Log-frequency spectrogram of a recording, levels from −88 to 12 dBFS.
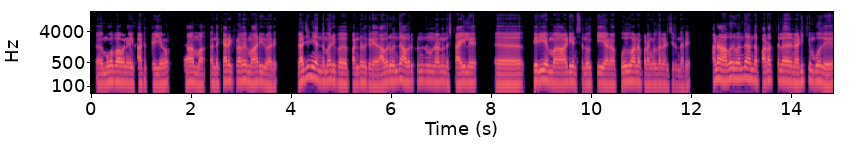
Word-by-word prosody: அ - - -2
முகபாவனைகள் 130 -3 +1
காட்டத் 120 -1 -1
தெரியும். 120 +2 -1 0.4
ஆமா, 125 -4 +1 0.2
அந்த 125 0 -2
கேரக்டராவே 145 0 +2
மாறிருவாரு. 125 -5 +1 0.5
ரஜினி 185 +8 +3
அந்த 140 -1 -3
மாரி 150 0 +1
ப - - +1 0.2
பண்றது 125 +2 -1
கிடையாது. 110 -1 +1
அவரு 135 +3 +1
வந்து, 145 +3 -1
அவருக்குன்னு 140 +1 -4
உண்டான 135 0 0
அந்த 130 - -4
ஸ்டைலு. 125 +1 +3 0.5
அ - - +2 0.7
பெரிய 145 +2 +4
ம - - -1 0.2
ஆடியன்ஸ 130 -2 0
நோக்கிய 120 -1 0
பொதுவான 135 0 +1
படங்கள் 115 0 -3
தான் 120 - -2
நடிச்சுட்டிருந்தாரு. 105 -3 -7 0.5
ஆனா 170 - +4
அவரு 170 +3 +1
வந்து 170 +2 0
அந்த 155 -2 0
படத்துல 150 +2 0 0.3
நடிக்கும் 140 +2 -2
போது, 140 -4 +1
135 Hz, 145 wpm, -23 LUFS, 120-140 Hz, 0.7 s, பெரிய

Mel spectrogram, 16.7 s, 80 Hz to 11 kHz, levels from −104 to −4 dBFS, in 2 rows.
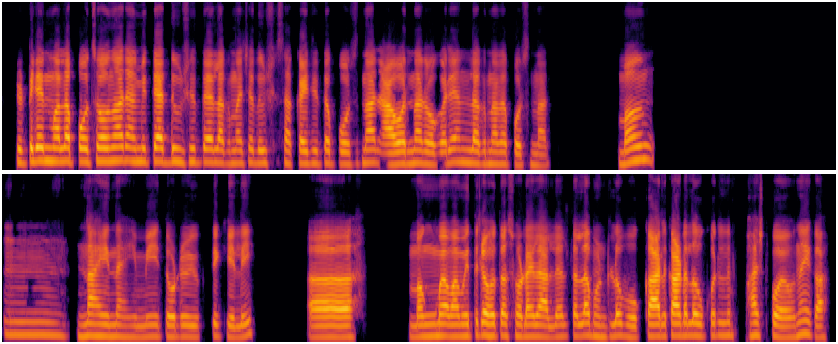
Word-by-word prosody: ती 200 - +1
ट्रेन 215 +3 +2
मला 215 0 +4
पोहचवणार 215 +2 +2
आणि 215 -1 0
मी 210 - -2
त्याच 210 -1 +5
दिवशी, 210 -1 -5
त्या 205 -1 +2
लग्नाच्या 190 0 -4
दिवशी 190 0 -7
सकाळी 185 -1 0
तिथं 190 0 -4
पोहचणार, 185 +2 -2
आवरणार 180 +3 +3
वगैरे 180 +3 -2
अन् 200 -1 -6
लग्नाला 180 -1 -2
पोहचणार. 160 -1 -7 0.7
मग 220 +6 0 1.9
अं, 195 -2 -10 0.2
नाही, 180 -1 +2
नाही. 165 -1 -6
मी 165 +1 -5
थोडी 165 0 -2
युक्ती 165 +2 -7
केली. 165 +1 -4 0.6
अ, - - -2 1.0
मग 165 +1 +1
माझा 175 -1 +4
मित्र 175 +2 +1
होता 180 0 +3
सोडायला 170 -1 +2
आलेला, 165 +1 0
त्याला 180 +1 +1
म्हटलं, 175 0 -4
"भो 160 -2 -3
कार 175 0 +7
काढ 185 0 +8
लवकर 185 0 -2
आणि 185 0 -7 0.2
फास्ट 185 0 -1
पळव," 160 -3 +1
नाही 205 +1 -2
का 160 -3 -1
185 Hz, 160 wpm, -25 LUFS, 170-195 Hz, 1.9 s, काढ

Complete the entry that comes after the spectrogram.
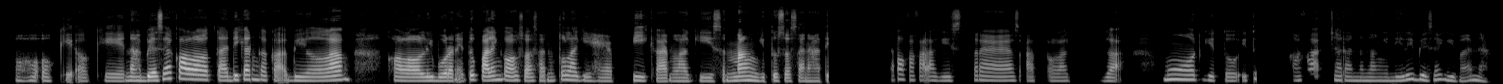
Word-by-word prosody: Oh, 175 0 -8
oke 170 - -8
oke. 160 +2 -9 0.2
Nah, 180 -1 +3
biasanya 185 +9 +5
kalau 240 -3 +9 0.2
tadi 185 +3 +2
kan 225 - +5
Kakak 200 -2 0
bilang 180 +3 +4 0.4
kalau 175 -2 +4
liburan 170 -1 +3
itu - - 0
paling 185 +3 +7
kalau 190 -2 +4
suasana 175 0 -2
itu 210 - -1
lagi 190 -3 -1
happy 160 +2 -6 0.2
kan, 145 0 +2
lagi 155 +1 -4 0.2
senang 180 +4 +5
gitu 160 - -5
suasana 155 0 -3
hati, - - -6 0.6
kalau 240 - -4
Kakak 205 - -6
lagi 180 -1 -9
stres 185 -2 -5
atau - - -14
lagi 170 0 -12 0.3
gak 160 -1 -3 0.4
mood 225 -1 +1
gitu, 180 -2 -8 0.2
itu 195 - -11 0.3
Kakak 195 +6 -9
cara 195 -2 -7
nenangin 175 -1 -8
diri 190 +6 -2
biasanya 215 +1 -4
gimana? 175 -1 -8
180 Hz, 165 wpm, -26 LUFS, 170-200 Hz, 0.6 s, kalau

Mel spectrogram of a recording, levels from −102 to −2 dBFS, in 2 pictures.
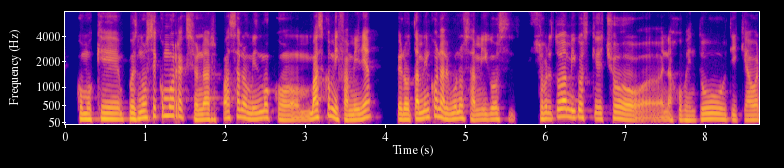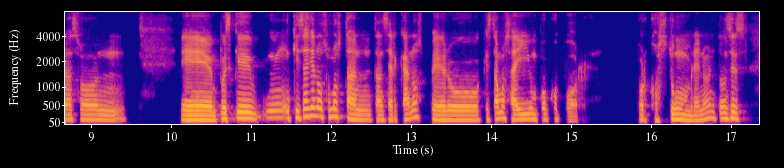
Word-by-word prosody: como 145 -1 +3
que, 150 -1 +3
pues, 155 -1 +4
no 180 +2 +5
sé 225 +4 -2
cómo 230 0 +3
reaccionar. 140 - 0
Pasa 205 +4 0
lo 180 -4 +2
mismo 170 +4 +1
con 70 - -1
más 180 -1 +5
con 230 - 0
mi 175 - +4
familia, 140 +11 +2 0.3
pero 140 -2 +3
también 160 +6 +3
con 215 -3 +2
algunos 155 +1 +1
amigos, 140 +3 -2 0.2
sobre 155 0 -2
todo 205 +1 +3
amigos 190 -2 +1
que 160 -4 -4
he - - 0
hecho 145 - -1
en 65 - -5
la - - -2
juventud 140 +4 -1
y 130 - -6
que 125 0 -7
ahora 130 +1 0
son, 130 -2 -4 0.7
eh, 125 -1 +5
pues 150 -2 +1
que, 165 +1 +3
mm, 180 -1 -4
quizás 185 +5 +1
ya 225 - +3
no 215 -2 +1
somos 200 0 -2
tan 130 -6 0
tan 125 -1 -2
cercanos, 135 +10 -3
pero 125 -1 +1
que 130 - -10
estamos 155 +3 -1
ahí 135 +2 +2
un 140 -2 -2
poco 140 0 -9
por 110 -2 -8 0.7
por 130 -1 -6
costumbre, 125 0 -1
¿no? 140 - -3
Entonces, 160 0 -3
145 Hz, 190 wpm, -23 LUFS, 130-170 Hz, 0.7 s, no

